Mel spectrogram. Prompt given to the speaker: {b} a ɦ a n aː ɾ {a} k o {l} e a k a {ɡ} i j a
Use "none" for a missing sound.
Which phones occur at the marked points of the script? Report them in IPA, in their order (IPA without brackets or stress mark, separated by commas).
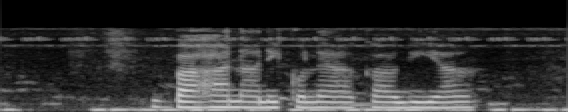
b, i, l, ɡ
